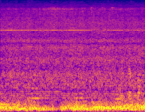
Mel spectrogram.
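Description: A toy or game airplane climbs with a steady, broad engine roar that holds constant and loud for a couple of seconds, with no talking over it.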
